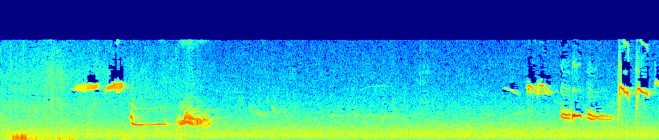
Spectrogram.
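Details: European robin singing in a blackthorn tree: thin, high whistled phrases with a sustained note and a quick trill near the start, silence in between, then a second burst of bright twittering notes; a few low thumps at the opening.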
